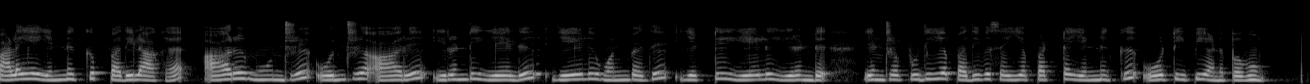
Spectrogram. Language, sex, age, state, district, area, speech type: Tamil, female, 18-30, Tamil Nadu, Tiruppur, rural, read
